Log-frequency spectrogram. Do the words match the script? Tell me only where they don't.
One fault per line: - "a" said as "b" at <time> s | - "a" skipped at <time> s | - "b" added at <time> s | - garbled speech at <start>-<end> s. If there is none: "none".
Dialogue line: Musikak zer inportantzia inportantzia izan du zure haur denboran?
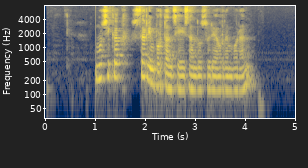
- "inportantzia" skipped at 2.8 s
